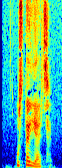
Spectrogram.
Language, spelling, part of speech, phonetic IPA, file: Russian, устоять, verb, [ʊstɐˈjætʲ], Ru-устоять.ogg
- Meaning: 1. to keep one's balance, to remain on one's feet, to stand one's ground, to stand fast 2. to resist, to withstand, to stand up (against)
